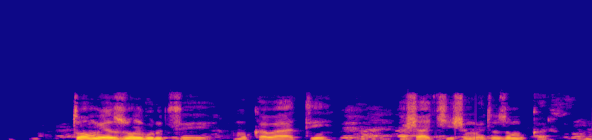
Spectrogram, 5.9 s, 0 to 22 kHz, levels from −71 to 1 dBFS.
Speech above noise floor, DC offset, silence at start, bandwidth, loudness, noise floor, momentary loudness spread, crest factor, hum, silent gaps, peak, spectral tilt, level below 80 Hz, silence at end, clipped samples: 28 dB; under 0.1%; 0.35 s; 7.8 kHz; -16 LUFS; -44 dBFS; 18 LU; 16 dB; none; none; -2 dBFS; -5.5 dB/octave; -60 dBFS; 0 s; under 0.1%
